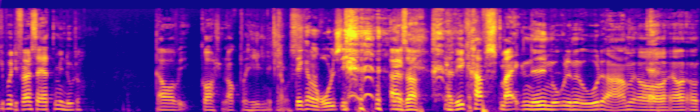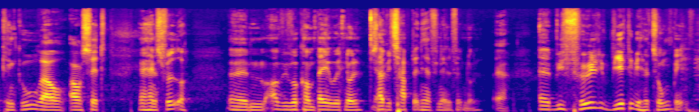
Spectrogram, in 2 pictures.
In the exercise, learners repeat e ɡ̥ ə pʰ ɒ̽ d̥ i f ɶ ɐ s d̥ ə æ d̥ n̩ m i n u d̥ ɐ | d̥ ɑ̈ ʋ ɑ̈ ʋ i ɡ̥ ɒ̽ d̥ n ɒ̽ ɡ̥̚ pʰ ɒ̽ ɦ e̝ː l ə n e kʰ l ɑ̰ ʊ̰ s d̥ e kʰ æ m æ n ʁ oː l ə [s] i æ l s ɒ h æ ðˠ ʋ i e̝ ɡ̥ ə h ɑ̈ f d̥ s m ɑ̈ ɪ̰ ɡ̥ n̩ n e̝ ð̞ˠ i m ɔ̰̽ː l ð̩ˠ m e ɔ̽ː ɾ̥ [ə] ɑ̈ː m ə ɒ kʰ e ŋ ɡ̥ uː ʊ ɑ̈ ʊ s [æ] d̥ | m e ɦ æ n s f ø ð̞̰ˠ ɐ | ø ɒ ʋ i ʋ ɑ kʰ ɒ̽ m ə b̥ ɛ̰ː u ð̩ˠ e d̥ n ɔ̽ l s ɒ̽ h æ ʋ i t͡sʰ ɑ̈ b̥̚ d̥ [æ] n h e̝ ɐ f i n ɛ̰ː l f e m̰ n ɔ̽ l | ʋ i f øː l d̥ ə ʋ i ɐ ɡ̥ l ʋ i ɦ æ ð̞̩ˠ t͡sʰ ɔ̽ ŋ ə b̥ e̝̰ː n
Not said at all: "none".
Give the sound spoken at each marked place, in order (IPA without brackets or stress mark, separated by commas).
s, ə, e, e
